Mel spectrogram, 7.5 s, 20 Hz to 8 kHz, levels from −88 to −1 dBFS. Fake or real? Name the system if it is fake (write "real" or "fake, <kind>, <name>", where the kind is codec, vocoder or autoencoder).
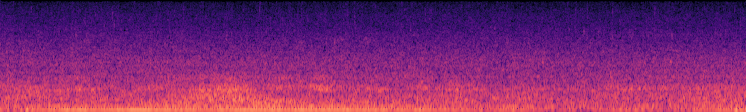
real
